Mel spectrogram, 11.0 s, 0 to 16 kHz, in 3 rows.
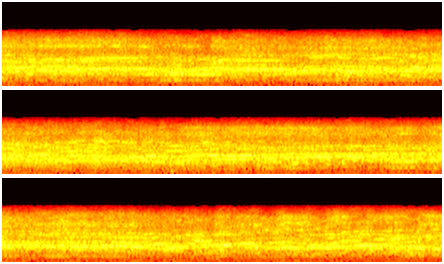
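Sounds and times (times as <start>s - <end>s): crowd of men chanting: 0.0s - 11.0s.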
